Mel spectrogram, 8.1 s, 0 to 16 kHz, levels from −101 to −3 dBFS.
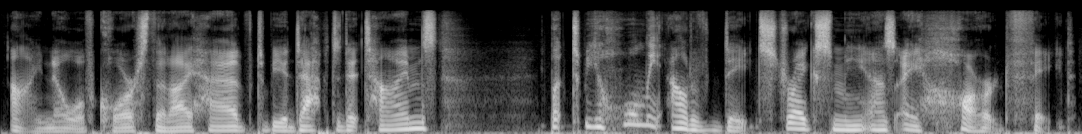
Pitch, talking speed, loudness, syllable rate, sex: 120 Hz, 185 wpm, -24 LUFS, 4.4 syllables/s, male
